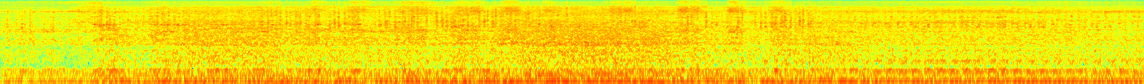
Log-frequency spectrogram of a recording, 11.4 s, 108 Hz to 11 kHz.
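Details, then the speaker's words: 1987 Ford F150 V8 after EFI-to-carburetor and HEI conversion, untuned, timing possibly over-advanced: uneven lumpy idle with loud rumble and occasional stumble; owner wants a bigger vacuum hose, says it runs better than with EFI. "got to get a bigger vacuum hose ain't running great but I ain't really tuned on own her"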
